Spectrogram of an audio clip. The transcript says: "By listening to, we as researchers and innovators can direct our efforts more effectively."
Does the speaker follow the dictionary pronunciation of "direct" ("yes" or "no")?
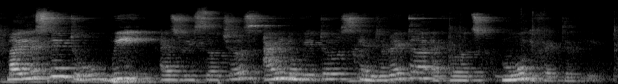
no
